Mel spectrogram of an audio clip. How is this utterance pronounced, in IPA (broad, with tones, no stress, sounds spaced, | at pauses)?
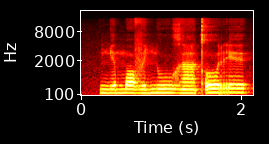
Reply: ɲ ɪ˨ m ɔ˨ v ɪ˨ ɲ uː˨ ɣ ã˨ kʼ oː˦ r ɪ˦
